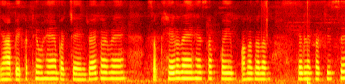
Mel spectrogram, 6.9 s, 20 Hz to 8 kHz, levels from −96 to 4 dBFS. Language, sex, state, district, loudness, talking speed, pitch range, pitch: Hindi, female, Uttar Pradesh, Jyotiba Phule Nagar, -18 LUFS, 175 wpm, 200-220 Hz, 210 Hz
